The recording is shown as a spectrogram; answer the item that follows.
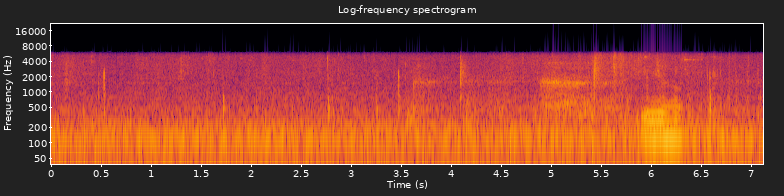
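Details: A pet ferret exploring a Christmas tree indoors, curious about the new object, gives soft, quick sniffs over a steady low room hum, with a brief human voice near the end.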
